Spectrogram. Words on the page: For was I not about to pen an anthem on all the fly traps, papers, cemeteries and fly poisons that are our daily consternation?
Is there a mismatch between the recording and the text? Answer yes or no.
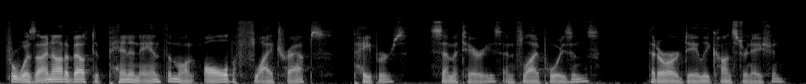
no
